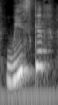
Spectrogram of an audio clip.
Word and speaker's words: Wiskf: Ça s'écrit W-I-S-K-F, Whiskf.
